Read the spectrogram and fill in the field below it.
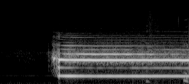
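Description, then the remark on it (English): After a brief silence, a voice on a phone call imitates a telephone dial tone with the mouth: one steady, unbroken, fairly loud buzzing hum at a constant pitch that holds until the end. “…, I know you're just doing a dial tone with your mouth.”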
